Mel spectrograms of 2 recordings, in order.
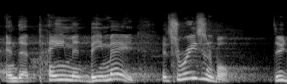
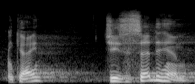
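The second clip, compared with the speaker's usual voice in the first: ordinary talk, nothing marked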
